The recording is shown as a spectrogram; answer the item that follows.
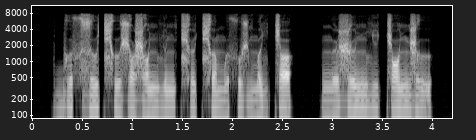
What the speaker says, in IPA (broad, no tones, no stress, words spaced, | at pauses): bɯθ zɯt͡ɕʰɯ ʒɔʐɔɲʎøɲ t͡ɕʰøt͡ɕʰəmɯθ uʒməʎcʌ | ŋøʐøɲʎi cɔɲʐɯ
